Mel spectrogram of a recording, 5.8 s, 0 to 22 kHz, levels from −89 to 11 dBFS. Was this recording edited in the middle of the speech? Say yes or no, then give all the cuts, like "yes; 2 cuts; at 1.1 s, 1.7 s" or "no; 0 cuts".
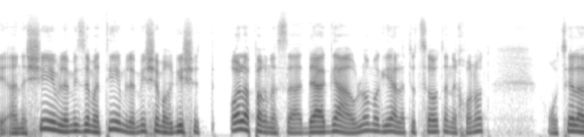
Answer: yes; 1 cut; at 1.9 s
